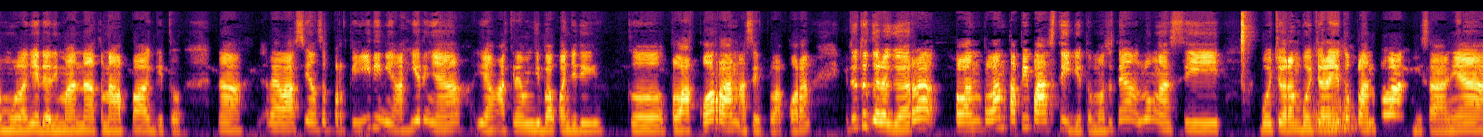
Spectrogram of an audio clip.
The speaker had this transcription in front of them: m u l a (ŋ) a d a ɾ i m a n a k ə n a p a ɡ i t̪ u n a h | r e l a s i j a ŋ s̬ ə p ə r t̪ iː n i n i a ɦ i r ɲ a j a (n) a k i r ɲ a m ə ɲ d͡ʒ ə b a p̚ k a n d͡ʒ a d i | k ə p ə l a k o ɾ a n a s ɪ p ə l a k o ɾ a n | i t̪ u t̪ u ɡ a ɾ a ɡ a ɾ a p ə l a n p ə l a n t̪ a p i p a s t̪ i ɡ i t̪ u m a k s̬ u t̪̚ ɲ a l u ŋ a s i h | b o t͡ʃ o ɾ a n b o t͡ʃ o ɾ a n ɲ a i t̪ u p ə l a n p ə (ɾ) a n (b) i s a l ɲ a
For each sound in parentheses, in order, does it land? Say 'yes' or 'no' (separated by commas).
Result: no, no, no, no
